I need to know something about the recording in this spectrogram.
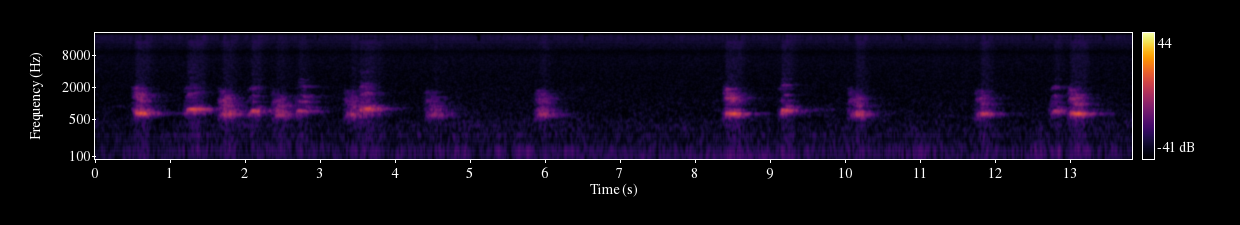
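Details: Loud, insistent barking from a neighbour's dog: rapid runs of sharp barks in the first five seconds, then spaced single and paired barks, over a faint low hum.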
